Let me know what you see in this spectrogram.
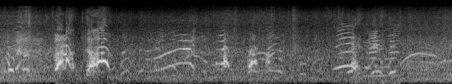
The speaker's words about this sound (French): enfilent des burkinis ou des longs t-shirts et sautent dans les vagues, se roulent dans les cuves et y resteront des heures.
